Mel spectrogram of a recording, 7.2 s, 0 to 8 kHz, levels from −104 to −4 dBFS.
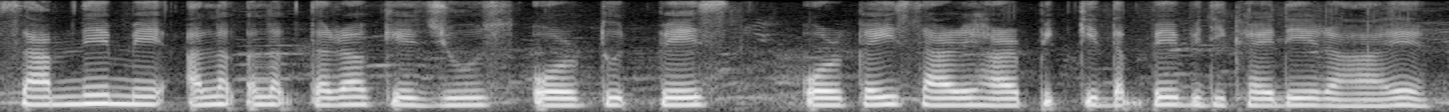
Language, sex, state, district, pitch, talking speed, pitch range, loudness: Hindi, female, Arunachal Pradesh, Longding, 195 Hz, 165 wpm, 185-205 Hz, -16 LUFS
